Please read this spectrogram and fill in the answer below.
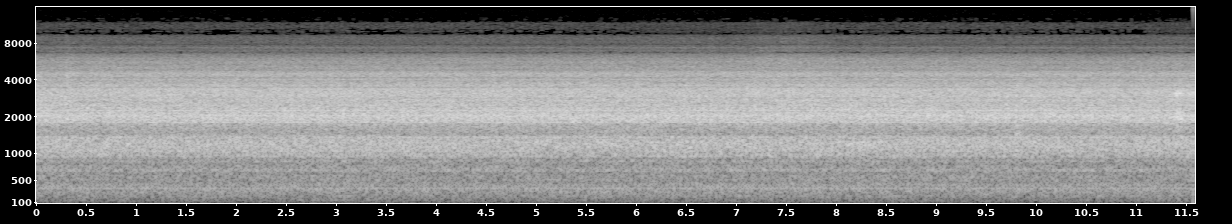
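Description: Steady hiss-like noise with a faint hum underneath, unchanging throughout, with no distinct knocks, clatter or voices.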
